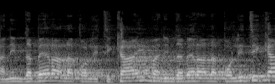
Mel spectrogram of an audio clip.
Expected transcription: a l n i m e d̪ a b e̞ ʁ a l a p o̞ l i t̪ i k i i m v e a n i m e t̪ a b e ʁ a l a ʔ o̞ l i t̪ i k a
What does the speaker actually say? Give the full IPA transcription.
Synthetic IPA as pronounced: a n i m e d̪ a b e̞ ʁ a l a p o̞ l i t̪ i k a i m v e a n i m e d̪ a b e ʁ a l a p o̞ l i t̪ i k a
